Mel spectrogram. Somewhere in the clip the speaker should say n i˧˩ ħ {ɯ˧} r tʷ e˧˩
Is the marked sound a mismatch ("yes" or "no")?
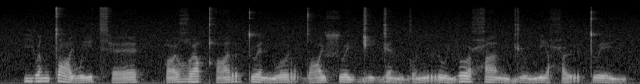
yes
